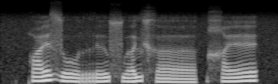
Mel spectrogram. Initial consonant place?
uvular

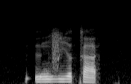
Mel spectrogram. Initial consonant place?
glottal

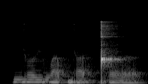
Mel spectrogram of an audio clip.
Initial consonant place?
palatal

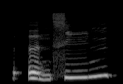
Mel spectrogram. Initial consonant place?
glottal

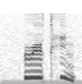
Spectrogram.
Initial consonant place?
retroflex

